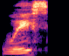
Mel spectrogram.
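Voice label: "wes" Proto-Indo-European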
